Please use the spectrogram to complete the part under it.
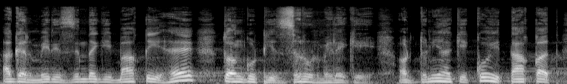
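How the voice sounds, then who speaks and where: A man's voice: mid-range voice, expressive, unhurried, a little mellow, slightly rough. A man voicing a humble, devout baker in a story, with an earnest, respectful manner. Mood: confident. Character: humble, devout male baker, calmly trusting in fate. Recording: long hall-like reverb.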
